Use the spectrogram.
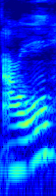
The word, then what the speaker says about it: awl: going to need is an owl so this is spelt a-w-l i got this one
